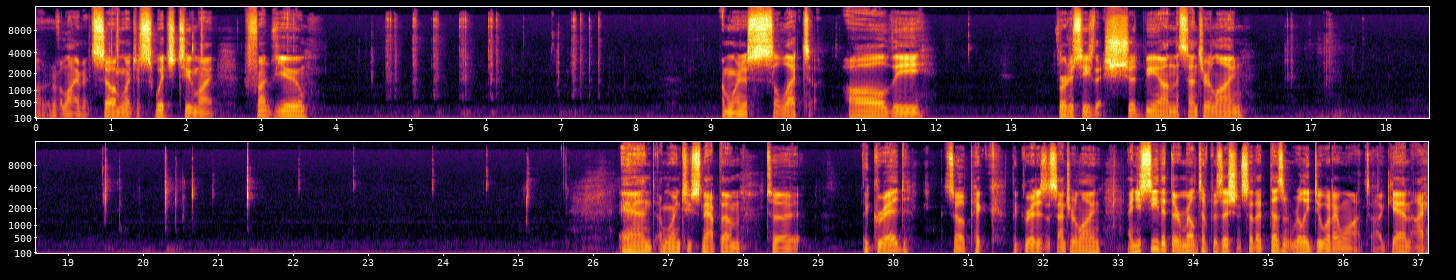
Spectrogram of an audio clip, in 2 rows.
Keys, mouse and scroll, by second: 1.1 space, 2.2 space, 3.3-3.8 scroll down 2, 4.6-5.1 scroll up 2, 5.1 scroll down 2, 5.2-6.3 scroll up 2, 6.5-7.1 alt+middle click, 7.1-8.3 scroll up 1, 9.4-10.3 alt+middle drag, 10.7-12.5 drag, 14.9 shift+click, 16.6 shift+scroll up 1, 18.0-19.5 shift+middle click, 20.3 ctrl+z, 22.1-23.0 shift+drag, 31.0-33.0 typing, 31.7 click, 36.2 click.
